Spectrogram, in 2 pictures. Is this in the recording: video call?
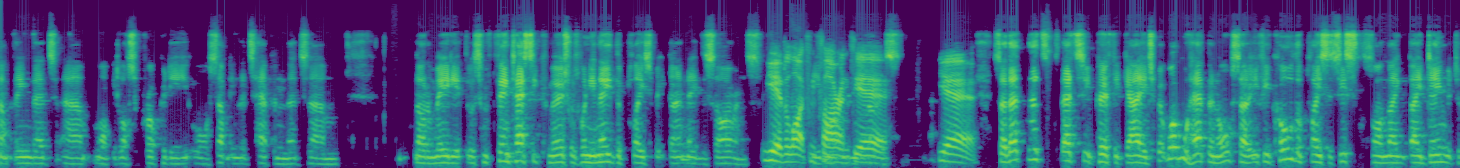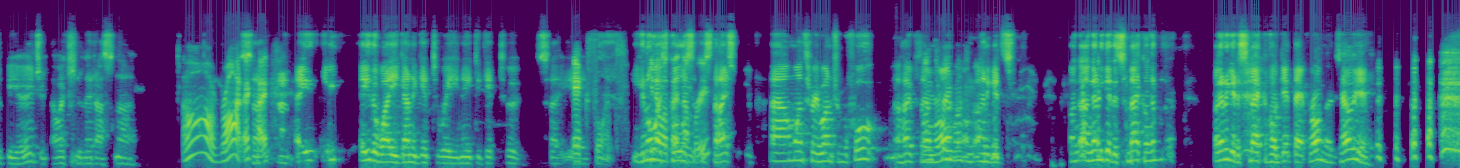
yes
